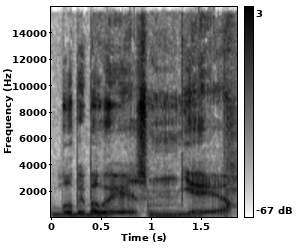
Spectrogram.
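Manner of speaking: very low, leering cartoon wolf voice. Retelling what the wolf says after the attack: imitating the wolf's voice. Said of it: "And he's like".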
